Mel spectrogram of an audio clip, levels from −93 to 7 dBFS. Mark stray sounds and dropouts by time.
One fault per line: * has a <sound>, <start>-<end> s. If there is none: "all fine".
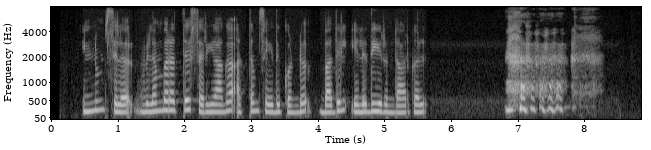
* has a laugh, 6.8-8.4 s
